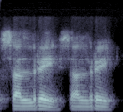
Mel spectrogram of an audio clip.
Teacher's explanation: That transition from a liquid to, not even a liquid, just a lateral to a vibrante, naturally inserts that D in there.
